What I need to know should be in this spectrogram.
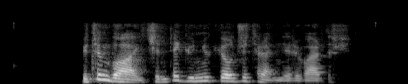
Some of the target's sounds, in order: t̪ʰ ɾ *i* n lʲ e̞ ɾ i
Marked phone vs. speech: incorrect: æ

